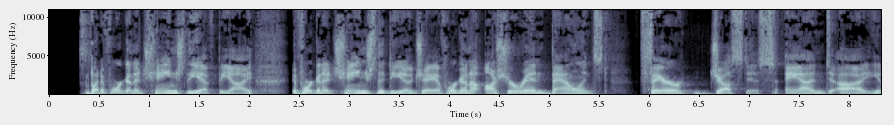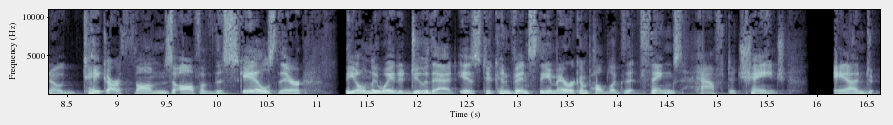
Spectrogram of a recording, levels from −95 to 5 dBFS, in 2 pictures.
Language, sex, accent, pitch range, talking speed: English, male, American, 125-165 Hz, 195 wpm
